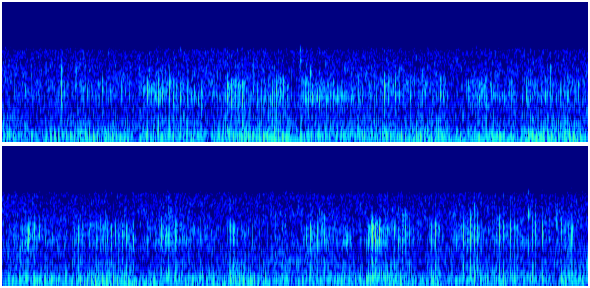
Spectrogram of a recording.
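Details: Two kittens, brother and sister Frank and Callie, grooming each other indoors; steady low rumbling purr runs throughout, overlaid with soft wet licking and rustling noises that come and go in short bursts.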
